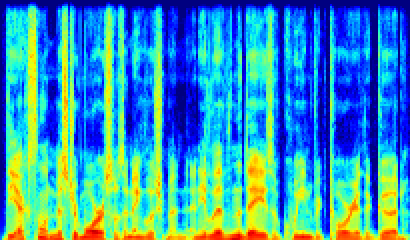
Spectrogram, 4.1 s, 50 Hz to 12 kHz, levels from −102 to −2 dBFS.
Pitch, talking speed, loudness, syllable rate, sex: 125 Hz, 265 wpm, -18 LUFS, 6.4 syllables/s, male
